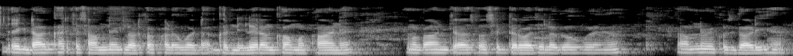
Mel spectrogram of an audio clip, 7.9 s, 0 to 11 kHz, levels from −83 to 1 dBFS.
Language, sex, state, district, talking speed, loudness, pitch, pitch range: Hindi, male, Chhattisgarh, Bastar, 210 wpm, -16 LUFS, 135 Hz, 130-140 Hz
